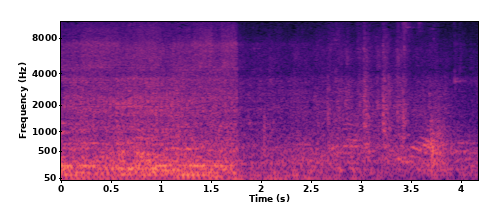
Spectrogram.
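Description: Water bottling line running: a loud, steady mechanical noise with a low hum and rattling, which drops in level a little under two seconds in and goes on more quietly with scattered clicks.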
